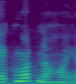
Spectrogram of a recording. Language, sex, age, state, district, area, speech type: Assamese, female, 18-30, Assam, Kamrup Metropolitan, rural, read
